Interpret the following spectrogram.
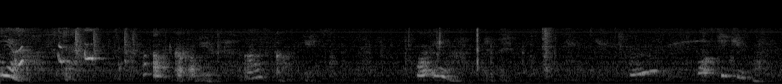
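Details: Puppies fed cat food, which they prefer to puppy food, give repeated high, thin whimpers that slide downward, roughly one every second or so, while a woman talks softly to them over light background noise.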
